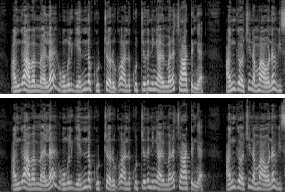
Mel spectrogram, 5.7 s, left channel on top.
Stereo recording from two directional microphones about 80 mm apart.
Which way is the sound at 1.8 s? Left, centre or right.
Left.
